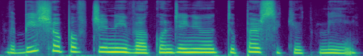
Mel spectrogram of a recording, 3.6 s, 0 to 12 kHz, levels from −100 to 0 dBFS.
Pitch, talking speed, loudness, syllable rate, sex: 225 Hz, 130 wpm, -14 LUFS, 4.7 syllables/s, female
